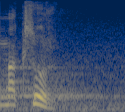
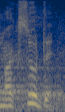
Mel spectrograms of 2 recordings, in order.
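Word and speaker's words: مقصور: yang pertama nama dia maksur Cuba sebut maksur bukan maksud maksur maksur ejaan dia mim kaf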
